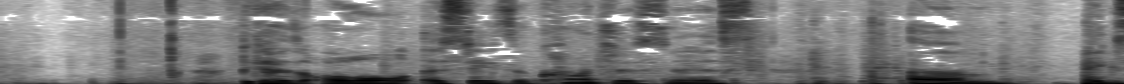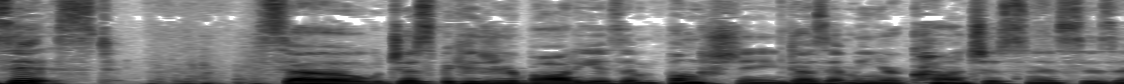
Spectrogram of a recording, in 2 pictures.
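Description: An older woman speaks close to the microphone, with animation.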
